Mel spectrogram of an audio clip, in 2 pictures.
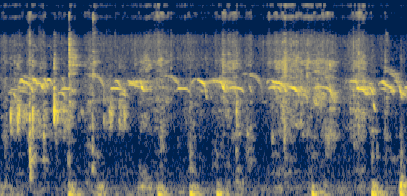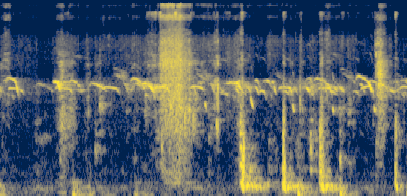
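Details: Many colourful baby chicks peeping at once beside small baby dolls, high thin downward-sliding chirps overlapping steadily, mixed with low knocks and a short burst of rustling noise partway through.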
